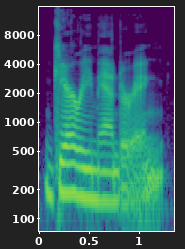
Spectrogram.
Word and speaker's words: gerrymandering: And yes, he calls gerrymandering gerrymandering. And he knows what he's doing here. Remember episode one? Gerrymandering is named after Elbridge Gerry. Reagan stands by the hard G.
